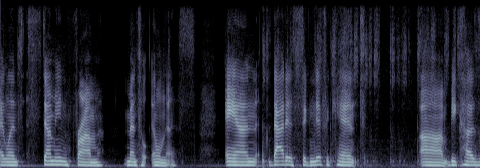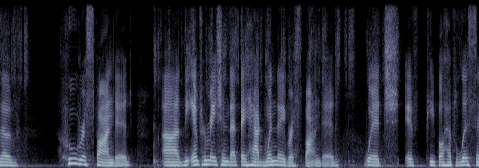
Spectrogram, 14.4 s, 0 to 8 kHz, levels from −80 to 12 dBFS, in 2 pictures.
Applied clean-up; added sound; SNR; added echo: neural separator model SepFormer DNS4.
